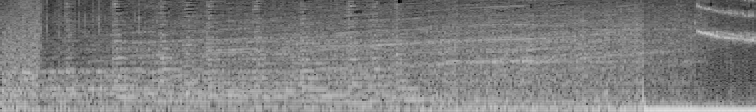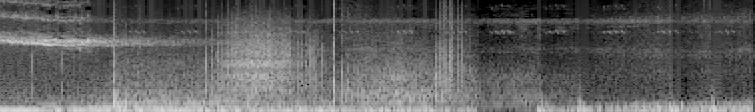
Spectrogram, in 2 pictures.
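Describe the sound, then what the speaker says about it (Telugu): Loud music plays, then a sharp burst of firecrackers crackles and pops around the middle, followed by scattered bangs and a high whistling tone, at a birthday celebration. "టపాకులు పేలినాయి రాయ్, టపాకులు పేలినాయి."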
